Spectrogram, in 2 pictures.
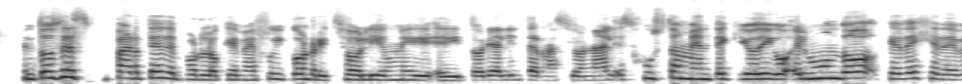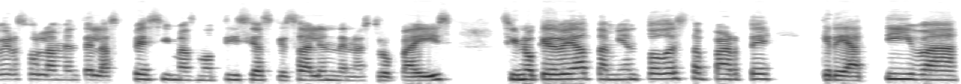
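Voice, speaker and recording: Here a woman speaks in a bright, sharp tone. The sound is dry and close, with no echo. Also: fairly high pitch for a woman, ordinary pitch variation, moderate pace. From Mexico City. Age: 40s. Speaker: interior designer and author. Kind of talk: interview. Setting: video call.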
